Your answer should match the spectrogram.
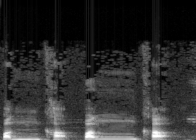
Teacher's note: اور تنوین کے بعد وہ 15 حروف اخفا جب آوے تو ناک میں آواز لے جا کر کے اسے گنگناتے ہیں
